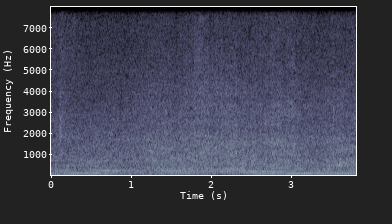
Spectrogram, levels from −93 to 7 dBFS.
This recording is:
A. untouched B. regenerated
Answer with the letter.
B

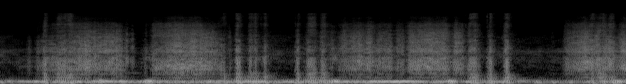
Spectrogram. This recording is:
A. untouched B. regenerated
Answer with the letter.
B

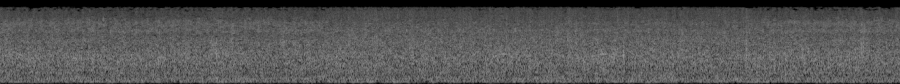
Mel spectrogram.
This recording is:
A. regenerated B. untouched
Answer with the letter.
B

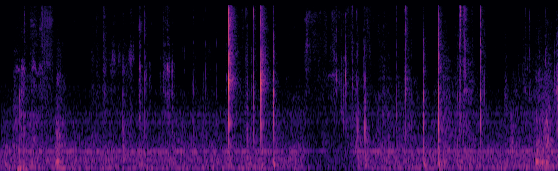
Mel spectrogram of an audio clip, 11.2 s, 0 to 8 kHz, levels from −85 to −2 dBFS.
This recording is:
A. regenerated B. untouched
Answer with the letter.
B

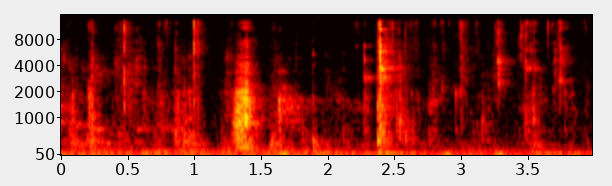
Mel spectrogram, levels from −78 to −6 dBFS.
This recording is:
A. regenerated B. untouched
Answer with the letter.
B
